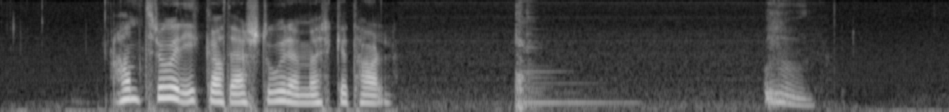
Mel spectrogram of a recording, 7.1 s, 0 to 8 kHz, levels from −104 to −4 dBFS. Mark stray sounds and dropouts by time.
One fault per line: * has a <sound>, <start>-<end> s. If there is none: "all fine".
* has a thud, 3.9-4.8 s
* has a throat clearing, 5.7-6.1 s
